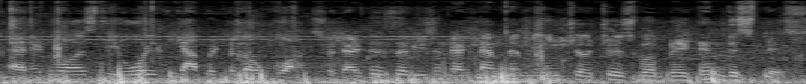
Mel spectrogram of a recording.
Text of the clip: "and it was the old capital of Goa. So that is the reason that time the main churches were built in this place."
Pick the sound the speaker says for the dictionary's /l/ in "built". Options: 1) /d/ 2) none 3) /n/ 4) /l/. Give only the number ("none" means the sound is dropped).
2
